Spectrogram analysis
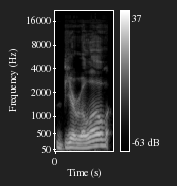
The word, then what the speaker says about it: Bierylo: butcher it so my my last name is pronounced Billo and I don't even pronounce it correctly because it's a Polish name and I don't speak Polish so H I've I've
